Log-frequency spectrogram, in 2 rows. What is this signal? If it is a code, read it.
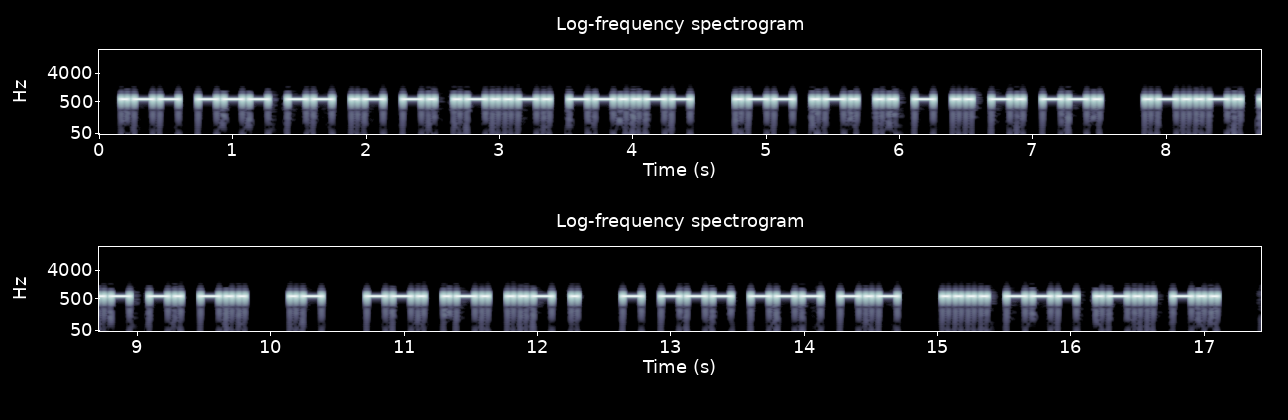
Morse code, heard as a keyed tone, about 25 wpm, 600 Hz. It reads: WOMAN", WRITING "AND A GRUE TOOK HOLD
